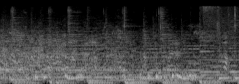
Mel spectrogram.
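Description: Background music with a steady beat, and over it a bird's low cooing call from about half a second in to near the end.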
